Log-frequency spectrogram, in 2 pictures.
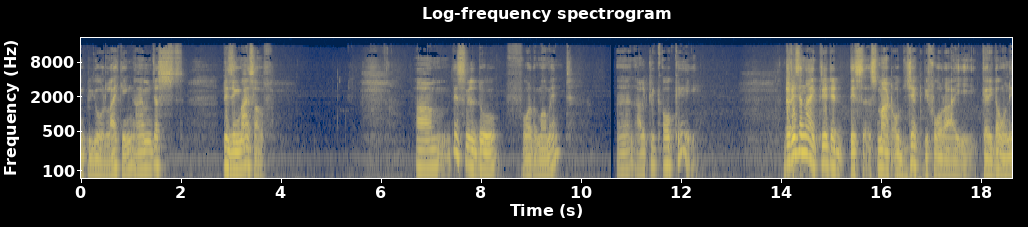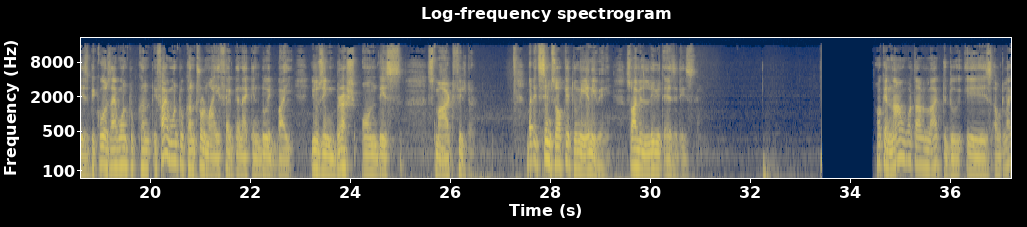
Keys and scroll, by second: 33.4 alt+space.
